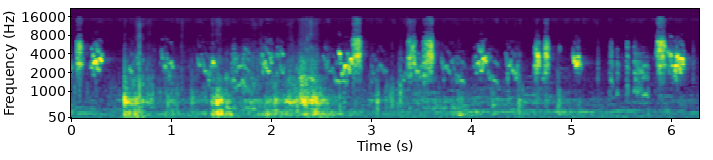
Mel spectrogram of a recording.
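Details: Budgerigars chirping while eating on November 1, 2023, giving short, high, squeaky chirps in quick irregular runs, with a few louder clicks and a soft low rustle underneath.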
